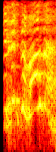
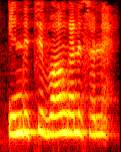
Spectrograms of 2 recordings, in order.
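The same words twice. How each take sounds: First: High-pitched impatient shout; shouted order. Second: Said in the usual way. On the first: Acted. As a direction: yell the command, pitch shooting up. Repeated order, now shouted. (பொறுமையிழந்த உரத்த கட்டளை)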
